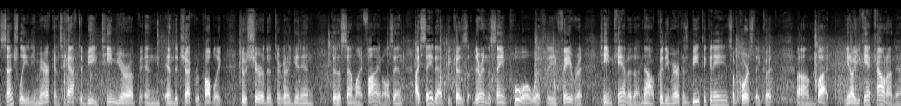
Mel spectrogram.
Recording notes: records from the World Cup of Hockey in Toronto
